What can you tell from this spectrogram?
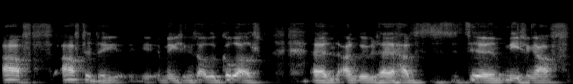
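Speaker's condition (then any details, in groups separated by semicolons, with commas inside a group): Covert stutter; severe childhood stutter, linked to adverse childhood experience, child guidance clinic, worse with teacher's punishment, covert since sobriety; occasional blocks, stutters in mind more than aloud, avoids feared words, voice never feels own; repeated sounds, prolonged sounds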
